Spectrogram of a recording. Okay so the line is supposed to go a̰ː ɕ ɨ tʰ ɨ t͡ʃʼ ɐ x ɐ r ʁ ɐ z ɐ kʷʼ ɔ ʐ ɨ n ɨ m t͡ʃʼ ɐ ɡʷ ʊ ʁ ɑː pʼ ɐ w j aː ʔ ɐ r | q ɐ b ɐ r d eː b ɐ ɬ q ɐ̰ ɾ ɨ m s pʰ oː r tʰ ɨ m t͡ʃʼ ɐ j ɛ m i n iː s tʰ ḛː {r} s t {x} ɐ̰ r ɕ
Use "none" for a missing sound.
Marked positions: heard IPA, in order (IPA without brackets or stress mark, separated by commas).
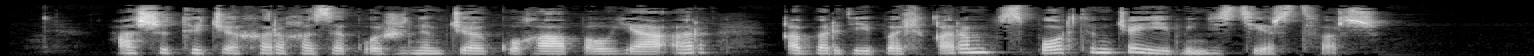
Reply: r, f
